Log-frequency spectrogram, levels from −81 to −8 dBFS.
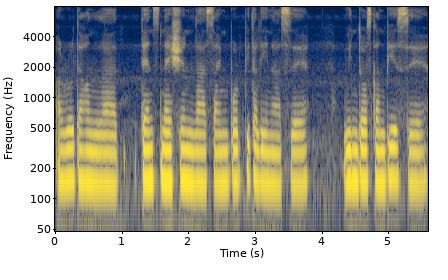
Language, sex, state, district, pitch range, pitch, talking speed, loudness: Nagamese, female, Nagaland, Dimapur, 145-155 Hz, 150 Hz, 140 wpm, -13 LUFS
